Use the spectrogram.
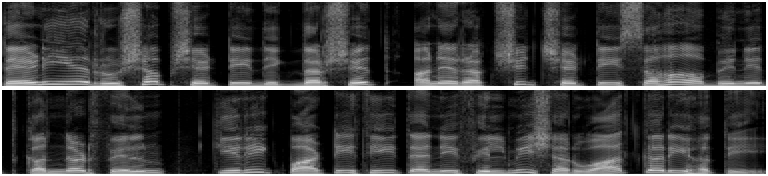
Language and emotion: Gujarati, neutral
